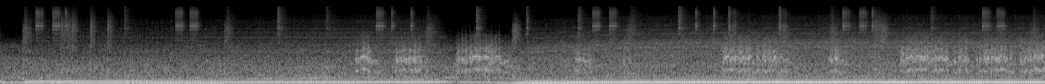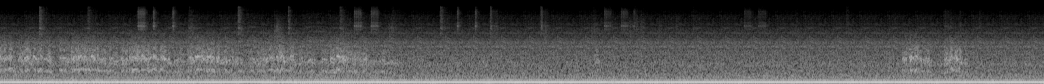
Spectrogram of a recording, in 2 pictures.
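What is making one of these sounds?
A van engine roars steadily at high speed.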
